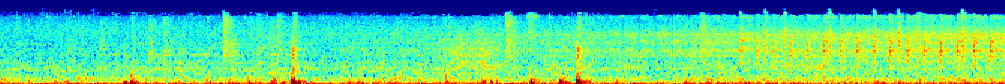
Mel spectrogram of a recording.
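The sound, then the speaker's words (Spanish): A metro train rumbles low and steady at a curved station platform, with a few sharp metallic clicks and clanks scattered through. No voices, just the continuous mechanical drone. “Dejar salir antes de entrar. Estación en curva. Meter el pie entre coche y andén”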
